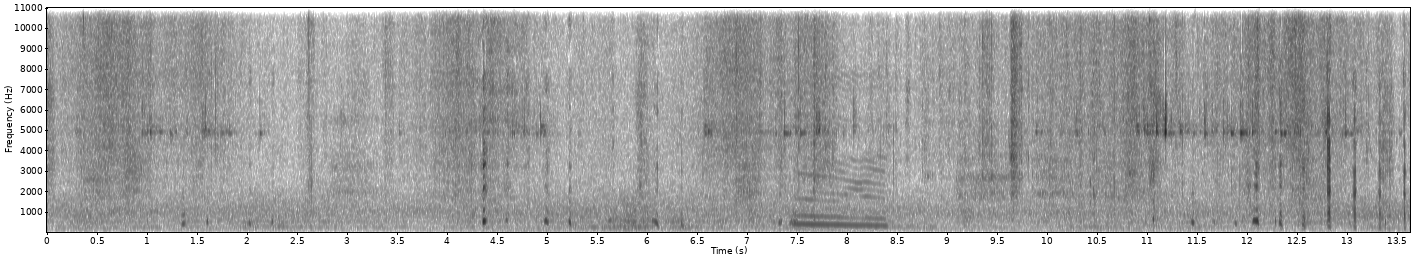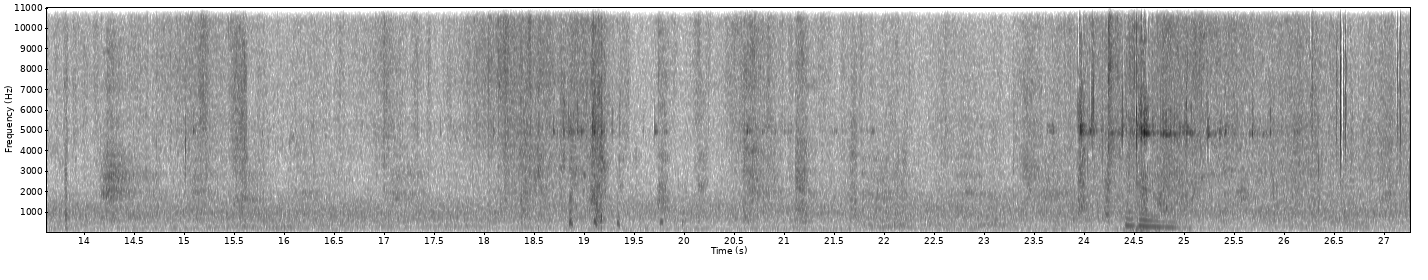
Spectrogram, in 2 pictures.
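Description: Dog rubbing and rolling in wet grass on a leash: scattered rustles and clicks, with a short falling call about eight seconds in.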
